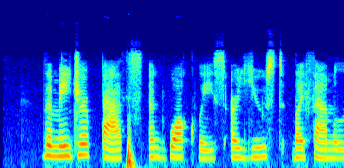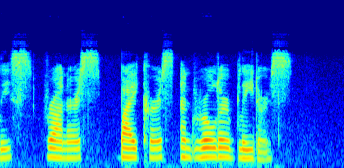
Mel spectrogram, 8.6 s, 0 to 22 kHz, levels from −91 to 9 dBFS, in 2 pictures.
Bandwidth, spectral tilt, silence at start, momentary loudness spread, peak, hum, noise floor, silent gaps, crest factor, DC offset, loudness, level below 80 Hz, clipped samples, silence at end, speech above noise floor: 8.8 kHz; -5 dB/octave; 0.55 s; 11 LU; -2 dBFS; none; -62 dBFS; none; 18 dB; under 0.1%; -20 LUFS; -38 dBFS; under 0.1%; 0.7 s; 42 dB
